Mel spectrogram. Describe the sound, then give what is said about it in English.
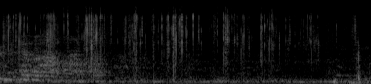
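Crinkling and tearing of a thin paper wrapper as a paper-wrapped tampon is pulled out of its cardboard applicator, a busy run of sharp rustles and rips lasting a few seconds, fairly quiet but continuous. “So I'm just gonna put pull the paper wrapped tampon out of the cardboard.”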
